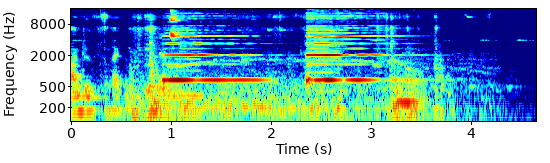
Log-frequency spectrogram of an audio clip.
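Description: An elevator chime rings twice.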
